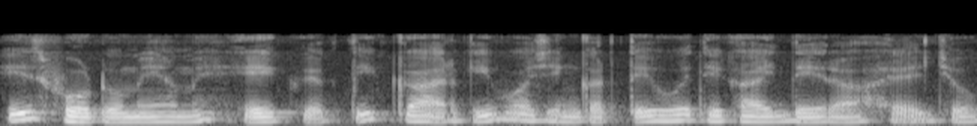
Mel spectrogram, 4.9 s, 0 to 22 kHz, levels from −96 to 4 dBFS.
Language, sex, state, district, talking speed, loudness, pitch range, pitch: Hindi, male, Himachal Pradesh, Shimla, 195 wpm, -20 LUFS, 110-130 Hz, 115 Hz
